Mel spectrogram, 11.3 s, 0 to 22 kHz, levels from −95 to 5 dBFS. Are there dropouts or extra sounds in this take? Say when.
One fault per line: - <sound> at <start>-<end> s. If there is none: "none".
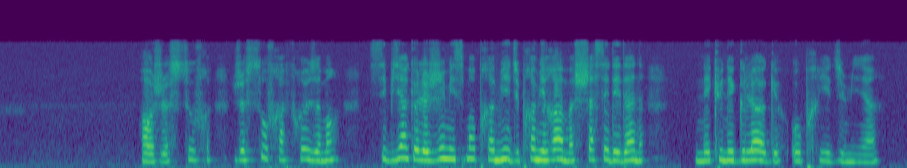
none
